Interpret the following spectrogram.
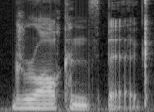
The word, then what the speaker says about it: Drakensberg: It's spelled like Drakensberg, but in South Africa, all A's are sort of pronounced like R. So anything where you see an A, you definitely have to say R. Drakensberg.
